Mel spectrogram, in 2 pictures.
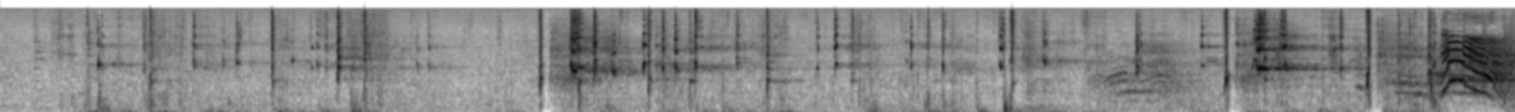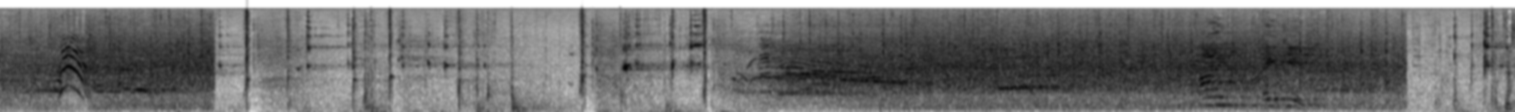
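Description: Badminton doubles play in an arena: sharp clicks of rackets striking the shuttlecock through the rallies, over crowd noise. The crowd shouts and cheers, loudest in a long stretch of cheering in the last quarter.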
